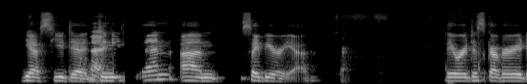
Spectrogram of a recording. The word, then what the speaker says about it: Denisovan: You mentioned, and I'm going to probably mispronounce this, the Denisovan. Where were they discovered? Did I say that even close to close? Yes, you did. Okay. Denisovan, Siberia.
